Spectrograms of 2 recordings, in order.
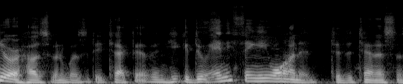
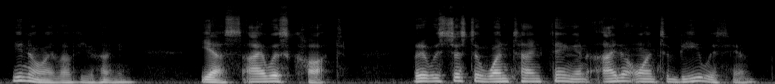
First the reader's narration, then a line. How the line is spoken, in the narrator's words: purred at him and said softly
